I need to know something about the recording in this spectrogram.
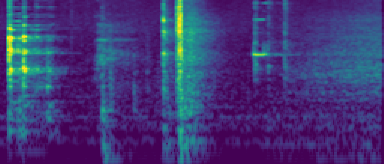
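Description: Microwave buttons beep.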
